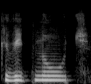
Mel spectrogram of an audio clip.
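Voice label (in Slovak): "kvitnúť", Slovak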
